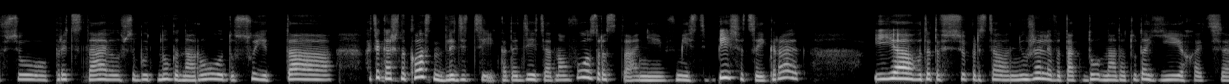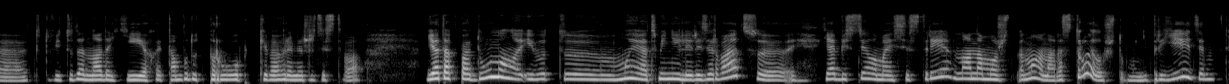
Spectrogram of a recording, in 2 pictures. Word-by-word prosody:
всё 220 -3 -2
представила, 220 0 -1
что 215 +2 -6
будет 220 +1 -4
много 230 -1 +1
народу, 220 +2 0
суета. 220 0 0 0.3
Хотя, 320 - -1
конечно, 265 0 +2
классно 320 -6 +3
для 205 +3 +4
детей, 215 -1 -4
когда 200 0 -3
дети 220 0 -1
одного 205 +2 -3
возраста, 240 - -1
они 190 0 0
вместе 195 -2 -3
бесятся, 240 -9 +2
играют. 270 +7 -2 0.7
И - - -4
я 265 0 +8
вот 225 +1 -1
это 225 -2 -1
всё 225 +2 -6
представила. 215 0 -4
Неужели 225 +4 +2
вот 200 -1 -4
так 200 -1 -2
ду 230 +3 -1
надо 205 0 0
туда 225 +3 -3
ехать, 200 -3 -3
э, 175 -1 -4 0.2
ведь 200 -1 -6
туда 235 +2 0
надо 210 0 +2
ехать, 205 0 +1
там 210 +1 -1
будут 230 -2 -3
пробки 220 +1 0
во 210 0 +2
время 205 -2 +2
Рождества. 205 0 -7 0.6
Я 260 +3 +8
так 275 0 +4
подумала, 275 +5 +5
и 230 +1 -1
вот, 245 +1 -5
э, 235 -2 +1
мы 235 +4 +2
отменили 240 0 +3
резервацию, 235 - 0 0.3
я 250 - +1
объяснила 235 +2 -2
моей 215 -2 0
сестре 245 - -3
ну, 265 -2 -1
она 260 -1 +3
может 230 -2 0
ну, 250 +7 +1
она 195 -6 0
расстроилась, 200 -2 -1
что - - -12
мы 185 -1 -4
не 190 +2 -3
приедем, 235 - -1
220 Hz, 165 wpm, -24 LUFS, 205-245 Hz, 0.7 s, я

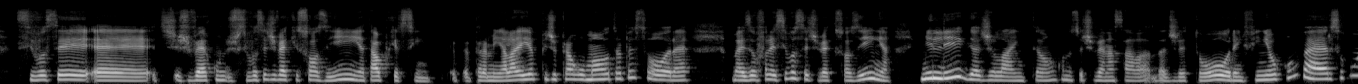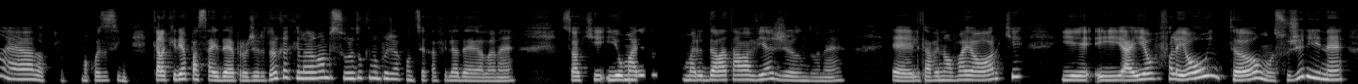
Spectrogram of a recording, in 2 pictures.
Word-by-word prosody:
se - - -9
você, 210 +1 +2
eh, 180 -2 +2
se - - -9
tiver 190 +2 +2
com 200 +1 -6
se 165 +2 -9
você 200 +3 -4
tiver 220 -1 +1
que 215 0 -17
ir - - -8
sozinha, 205 +2 -1
tal", 190 0 +2
porque 190 -1 -8
assim, 155 -3 -11 0.3
p - - -11
pra 185 -1 -3
mim 175 0 -2
ela 195 +3 +3
ia 235 +2 +3
pedir 235 -1 -5
pra 240 0 -4
alguma 230 0 +2
outra 250 +2 -2
pessoa, 275 -9 -1
né, 195 +1 -3 0.4
mas 195 -1 0
eu 210 - 0
falei: 225 +1 -1
"Se 215 - -8
você 265 -5 -2
tiver 185 -3 -4
que - - -19
ir - - -14
sozinha, 200 +2 0 0.3
me 265 +3 +6
liga 280 -5 +4
de 200 -1 -5
lá 185 -2 -2
então, 180 +2 -8
quando 210 -1 -9
você - - -11
tiver 185 -1 -6
na 180 - -5
sala 175 -1 -7
da - - -8
diretora, 175 +4 +1
enfim, 180 +5 -4
eu 225 +2 +1
converso 275 - +2
com 410 +3 -7
ela". 235 - +1
Porque 180 -3 -22 0.2
uma 180 - -8
coisa 185 0 -5
assim, 185 -1 -8
que 170 - -16
ela 210 0 +5
queria 235 +4 +2
passar 230 -3 -3
a - - +4
ideia 185 -1 +3
pra 180 -1 -3
diretora 190 +8 -1
que - - -1
aquilo 295 -3 0
era 280 - +4
um 295 - +2
absurdo, 300 -2 0
que 295 - -8
não 285 - +1
podia 265 -2 -1
acontecer 205 -4 -8
com 185 - -12
a - - -10
filha 185 +1 -4
dela, 170 -2 -3
né, 165 +2 -4 0.5
só 195 -2 -1
que, 195 +3 -5
e 210 - +6
o 210 - +6
marido 430 - 0 0.2
o 210 - -8
marido 200 0 0
dela 210 0 +3
tava 220 0 +1
viajando, 195 -7 -2
né, 170 +3 -7 0.5
eh, 180 -3 +2
ele 170 +1 -2
tava 185 +1 -2
em - - -2
Nova 195 +2 -1
York 245 - 0 0.4
e 195 -1 +2
e - - +4
aí 195 +3 +5
eu 255 +1 +4
falei: 250 -5 +3
"Ou 290 +9 +7
então", 280 - +3
eu 185 - -4
sugeri, 300 - +2
né: 220 -2 +2
205 Hz, 230 wpm, -23 LUFS, 185-240 Hz, 0.5 s, Ou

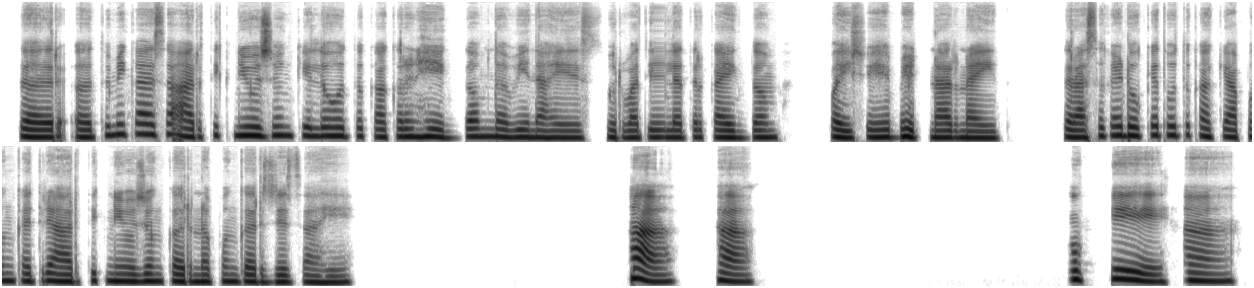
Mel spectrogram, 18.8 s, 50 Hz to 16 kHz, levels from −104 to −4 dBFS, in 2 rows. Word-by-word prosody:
तर 190 -1 +4
अ, 190 -1 +1
तुम्ही 240 +2 -1
काय 265 -1 0
असं 255 +1 -4
आर्थिक 205 +2 -2
नियोजन 230 0 +3
केलं 220 -1 0
होतं 215 -2 0
का? 195 - -2
कारण 200 -1 +2
हे 195 +1 +4
एकदम 195 +4 -2
नवीन 185 -1 +1
आहे. 175 -1 0
सुरुवातीला 180 +1 -3
तर 185 - -4
काय 180 -1 +2
एकदम 180 +1 -1 0.4
पैसे 185 -1 +2
हे 185 +1 +3
भेटणार 180 -2 +2
नाहीत. 170 -1 +1 0.5
तर 190 - +3
असं 180 +4 0
काही 230 - +2
डोक्यात 230 +1 0
होतं 235 +1 -3
का, 210 - +1
की 200 - -3
आपण 195 +1 -1
काहीतरी 190 0 -3
आर्थिक 180 +1 0
नियोजन 185 0 +3
करणं 175 -1 +2
पण 180 -1 0
गरजेचं 170 -1 -1
आहे? 160 0 0 2.1
हां. 185 -9 +5 0.3
हां. 180 -4 +2 2.4
ओके. 220 -4 +4 0.2
हां. 190 -2 +1
185 Hz, 135 wpm, -19 LUFS, 175-205 Hz, 2.4 s, हां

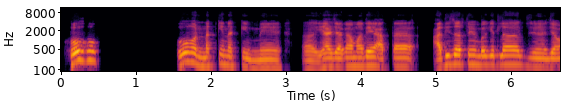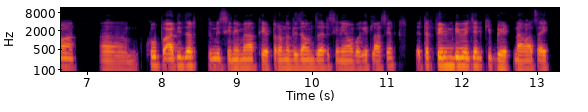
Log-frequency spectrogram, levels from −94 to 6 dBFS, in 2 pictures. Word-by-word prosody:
हो, - - +11
हो. 210 -1 +2 1.1
हो, 190 -1 +5
नक्की, 130 +3 -3
नक्की. 135 -3 -4
मी 110 +1 -2 0.3
अ, 105 - -8
ह्या 120 +5 +1
जगामध्ये 130 +2 +2
आत्ता 115 +2 -2 0.6
आधी 150 +7 +3
जर 160 0 +6
तुम्ही 155 -1 -1
बघितलं, 150 0 +2
ज 125 -2 -2
जेव्हा 125 0 +1 0.4
अ, - - -11 0.6
खूप 140 -1 -1
आधी 115 +3 +4
जर 135 +1 +4
तुम्ही 120 -3 -6
सिनेमा 115 0 -1
थिएटरमध्ये 110 +1 -1
जाऊन 110 0 -1
जर 110 0 0
सिनेमा 105 0 -3
बघितला 105 +1 -3
असेल, 100 +6 -5 0.3
तर - - -3
ते - - 0
फिल्म 130 0 +3
डिव्हिजन 130 0 +3
की - - -7
भेट 105 -1 +2
नावाचा 105 0 0
एक 105 0 +1
125 Hz, 160 wpm, -24 LUFS, 110-135 Hz, 1.1 s, हो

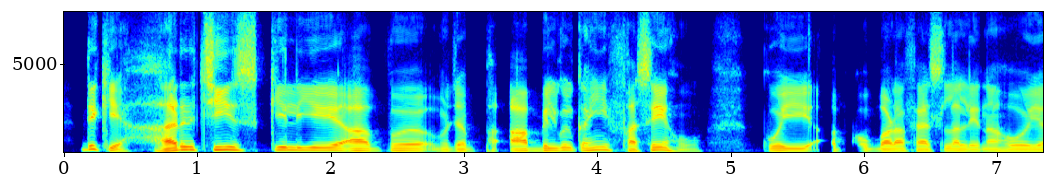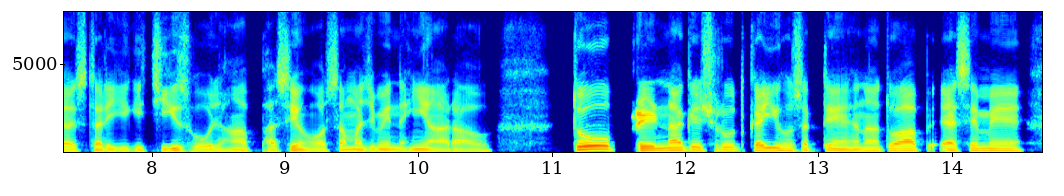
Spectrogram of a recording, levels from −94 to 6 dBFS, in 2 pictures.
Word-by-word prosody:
देखिए, 195 0 +2
हर 165 0 +5
चीज़ 160 -4 +4
के 155 - +3
लिए 145 -1 +3
आप 120 -3 +3
वो 115 -3 -1
जब 105 -1 -4 0.3
आप 110 +1 +5
बिल्कुल 125 +5 -1
कहीं 140 +4 -1
फँसे 150 +2 +1
हो, 85 - -7 0.4
कोई 115 0 0 0.2
आपको 115 - -11
बड़ा 105 +2 +1
फैसला 105 +1 -2
लेना 100 -1 -3
हो 105 +1 -3
या 100 -1 -1
इस 100 - -6
तरीके 100 -1 -3
की 110 +1 -7
चीज़ 110 -1 -4
हो 90 +1 -4
जहाँ 95 +1 -5
आप 100 - -8
फँसे 90 +6 -1
हो 95 -4 -2
समझ 100 +1 -4
में 105 0 -2
नहीं 100 +3 -3
आ 85 -3 -4
रहा 85 0 -5
हो, 90 +6 -9 0.6
तो 190 +3 +8 0.2
प्रेरणा 120 +4 +4
के 155 +1 -2
स्रोत 145 +2 -4
कई 140 +1 +2
हो 125 -2 -2
सकते 115 0 -4
हैं 110 -2 0
है 105 - -2
ना? 130 +2 -3
तो 125 0 -3
आप 120 0 +2
ऐसे 110 +4 0
में 125 -1 -1
115 Hz, 200 wpm, -23 LUFS, 100-135 Hz, 0.6 s, तो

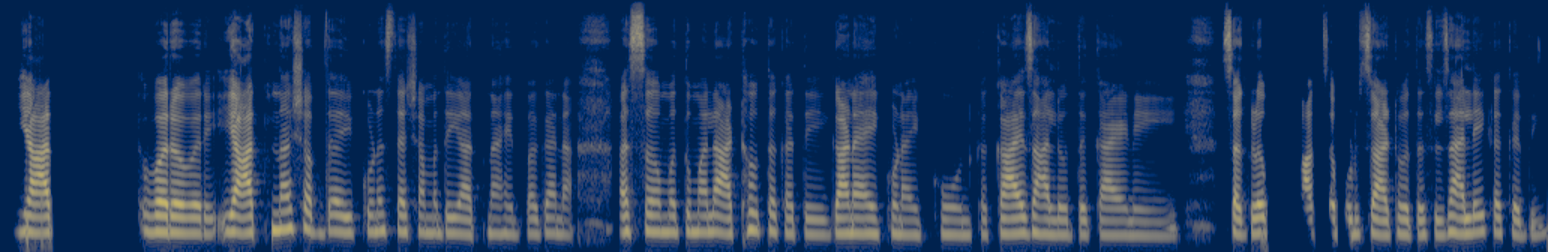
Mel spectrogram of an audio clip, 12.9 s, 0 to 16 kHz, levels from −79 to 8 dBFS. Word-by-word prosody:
यात 200 -1 +7 0.8
बरोबर 200 -2 +6
आहे. 185 - -6
यातना 205 +3 +6
शब्द 220 -6 -3
ऐकूनच 210 +1 -3
त्याच्यामध्ये 200 -1 -5
यातना 185 +1 -6
आहेत 185 -1 -9
बघा 185 +1 -7
ना, 180 -2 -9 0.5
असं 210 +1 +5
मग 200 0 -2
तुम्हाला 205 0 -1
आठवतं 210 +3 -1
का 185 - -4
ते 180 -1 -6
गाणं 190 0 +3
ऐकून-ऐकून 180 -1 -6
का 180 - -10
काय 185 0 +3
झालं 185 -2 0
होतं, 175 0 -6
काय 170 -1 -4
नाही. 165 -1 -13 0.4
सगळं 185 +2 +3 0.4
मागचं-पुढचं 180 +1 -2
आठवत 175 0 -1
असेल, 175 0 -5
झालंय 200 +1 +1
का 195 - -2
कधी? 160 - -8
190 Hz, 150 wpm, -23 LUFS, 180-200 Hz, 0.8 s, यात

